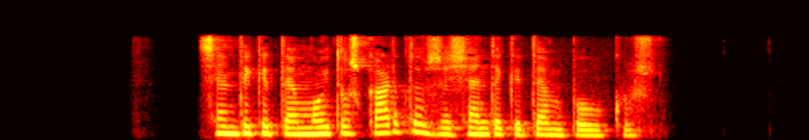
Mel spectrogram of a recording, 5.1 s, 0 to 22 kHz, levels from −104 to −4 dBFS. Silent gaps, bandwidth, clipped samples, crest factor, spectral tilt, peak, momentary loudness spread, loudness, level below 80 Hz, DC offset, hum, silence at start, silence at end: none; 8 kHz; under 0.1%; 18 dB; -4.5 dB/octave; -12 dBFS; 11 LU; -26 LUFS; -74 dBFS; under 0.1%; none; 1.25 s; 1 s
